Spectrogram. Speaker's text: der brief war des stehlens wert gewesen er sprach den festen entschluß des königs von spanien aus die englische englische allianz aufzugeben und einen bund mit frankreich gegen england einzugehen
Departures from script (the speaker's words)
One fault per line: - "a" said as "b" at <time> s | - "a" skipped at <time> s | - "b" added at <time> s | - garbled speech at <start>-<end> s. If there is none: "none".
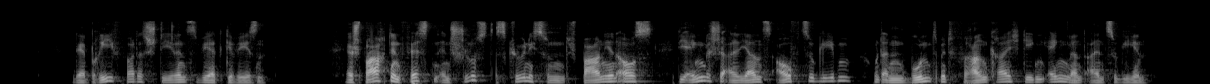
- "englische" skipped at 7.3 s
